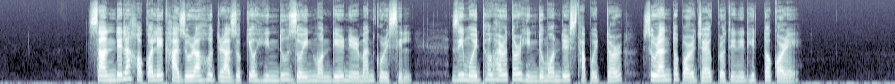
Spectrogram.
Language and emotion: Assamese, neutral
